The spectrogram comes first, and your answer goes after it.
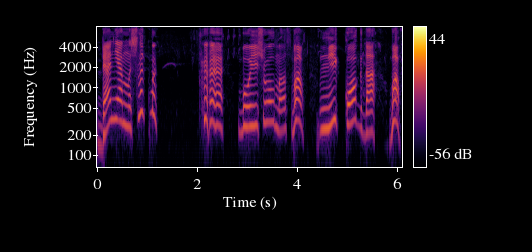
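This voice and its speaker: An actor voicing a boisterous, grumbling, excitable animal musician in a cartoon, muttering and exclaiming. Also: drawn-out words, exaggerated voice. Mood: indignant. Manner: exclamatory, muttering, swooping between low and high. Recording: music behind the voice.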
